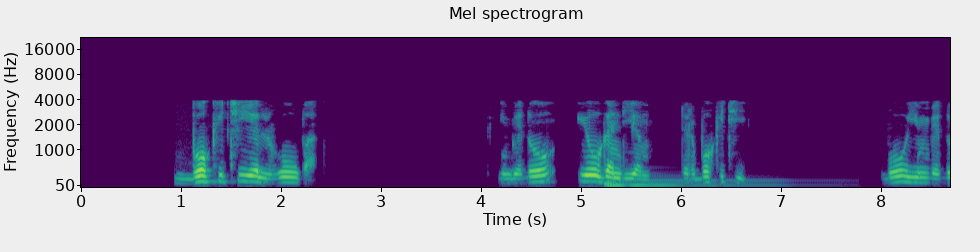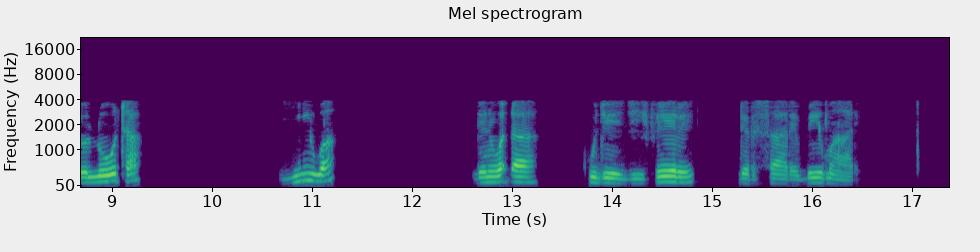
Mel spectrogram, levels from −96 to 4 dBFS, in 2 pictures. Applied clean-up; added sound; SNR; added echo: neural mask model RNNoise.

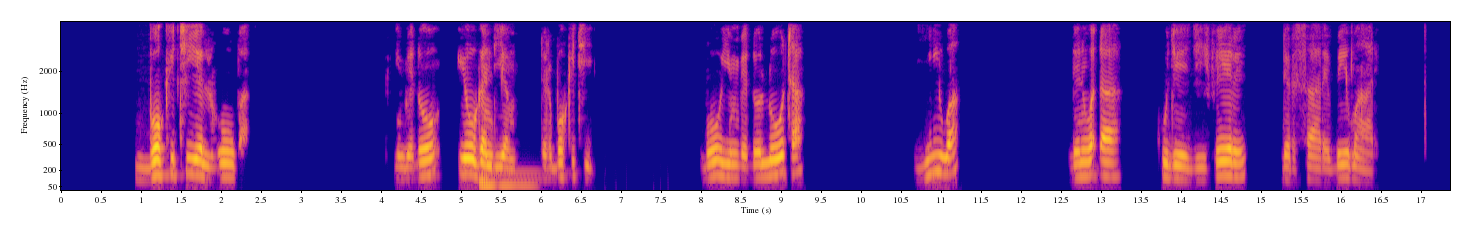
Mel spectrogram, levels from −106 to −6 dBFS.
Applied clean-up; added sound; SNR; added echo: classical method Wiener filter.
